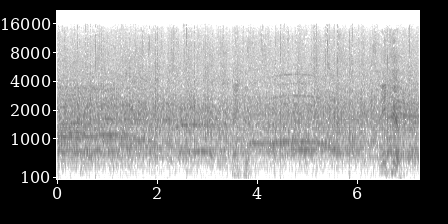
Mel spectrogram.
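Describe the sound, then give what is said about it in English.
Audience applause welcoming Governor Branstad at a Republican campaign event: steady, dense clapping that holds at an even, fairly soft level for the whole stretch. “Please give me a warm round of welcome to Governor Branstad.”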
